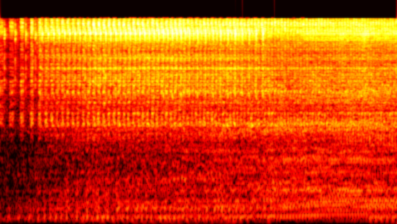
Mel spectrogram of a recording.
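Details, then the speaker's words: Yamaha Vega RR motorcycle that often stalls and was previously taken apart without fixing it: rapid light ticking (kemletek) at low revs that disappears at high throttle. Source not yet found. "ketika dia itu digas tinggi dia itu keleteknya hilang ya ketika digas tinggi keleteknya hilang ya"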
